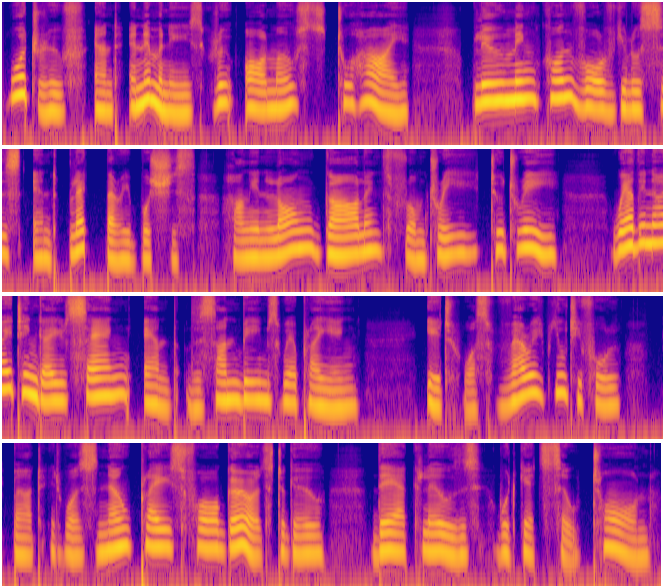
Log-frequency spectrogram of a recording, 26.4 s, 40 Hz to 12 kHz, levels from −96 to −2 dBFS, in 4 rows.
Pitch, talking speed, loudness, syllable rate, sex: 185 Hz, 110 wpm, -21 LUFS, 3.4 syllables/s, female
